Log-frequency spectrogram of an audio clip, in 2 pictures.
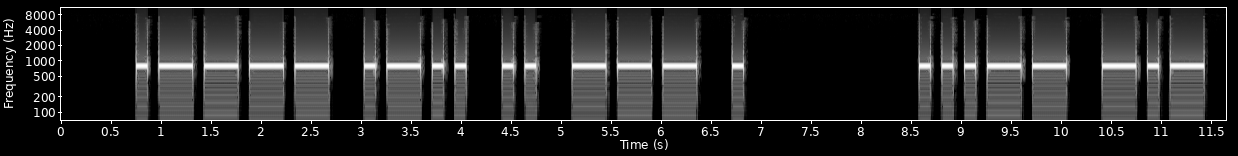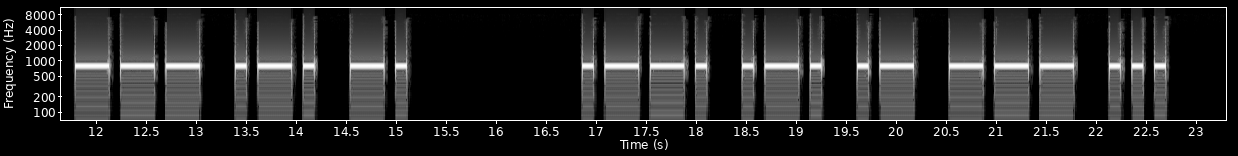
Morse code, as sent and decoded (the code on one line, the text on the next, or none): .---- .-.. .. --- . / ...-- -.- --- .-. -. / .--. .-. .- --- ...
1LIOE 3KORN PRAOS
